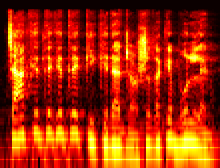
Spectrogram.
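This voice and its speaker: A man's voice: a little high, big pitch swings, moderate pace, faint music behind. A man reading scripted story narration as an audiobook narrator.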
